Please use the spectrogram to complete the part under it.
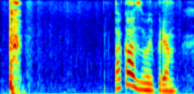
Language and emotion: Russian, positive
